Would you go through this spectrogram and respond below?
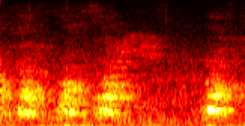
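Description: A pet dog gives a short run of soft, close barks and yips, spaced in a loose rhythm.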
